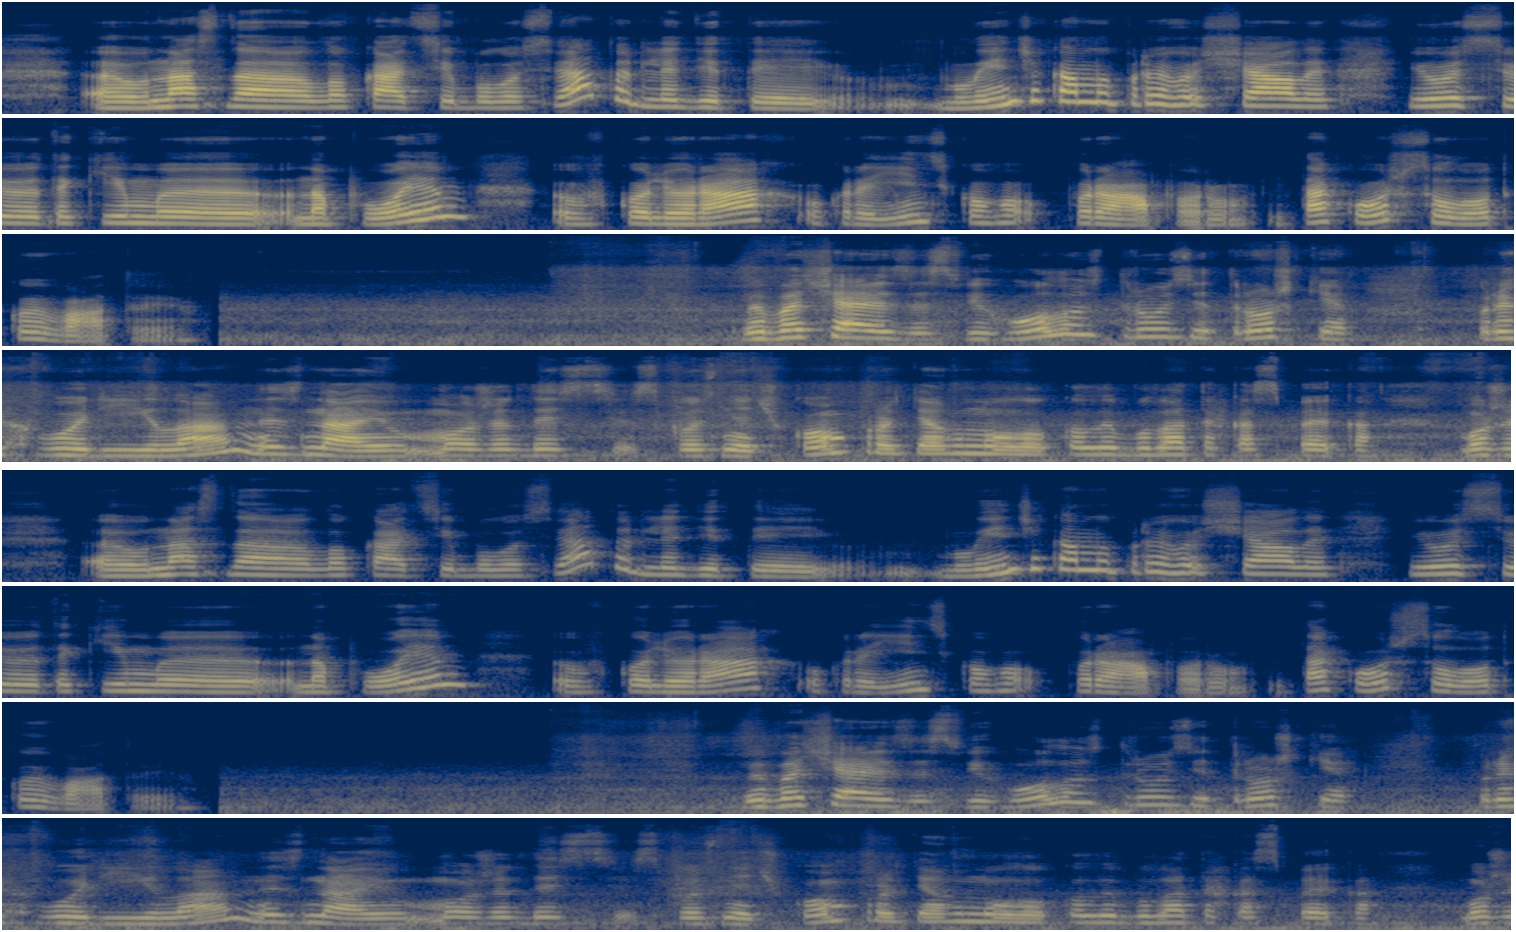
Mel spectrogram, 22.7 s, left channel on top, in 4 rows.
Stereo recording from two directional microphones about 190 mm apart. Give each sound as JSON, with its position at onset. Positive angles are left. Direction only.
{"t": 0.3, "sound": "a woman's voice", "side_deg": 15}
{"t": 14.1, "sound": "a woman's voice", "side_deg": 10}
